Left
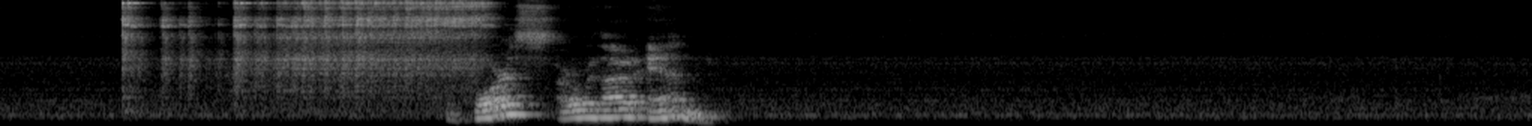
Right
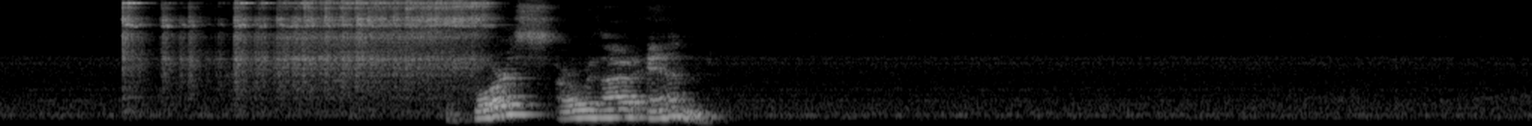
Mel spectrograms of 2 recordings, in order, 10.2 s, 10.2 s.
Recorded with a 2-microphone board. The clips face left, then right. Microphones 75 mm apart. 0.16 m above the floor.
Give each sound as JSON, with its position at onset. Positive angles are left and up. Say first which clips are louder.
{"t": 0.8, "sound": "a dropped coin", "louder": "left 1 dB", "side_deg": 10, "distance_m": 1.2}
{"t": 3.0, "sound": "a man speaking", "louder": "left 1 dB", "side_deg": -25, "distance_m": 1.3}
